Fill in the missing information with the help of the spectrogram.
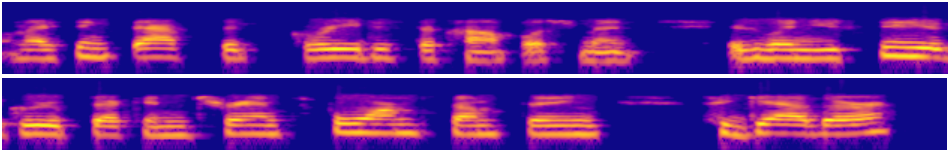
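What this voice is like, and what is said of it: New York East Coast accent. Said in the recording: “you have the absolute perfect East Coast accent. I'm not sure if it's a New York accent or maybe a little bit Northeast accent, but literally the perfect New York East Coast accent. ... I have a little bit of the Brooklyn accent too”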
